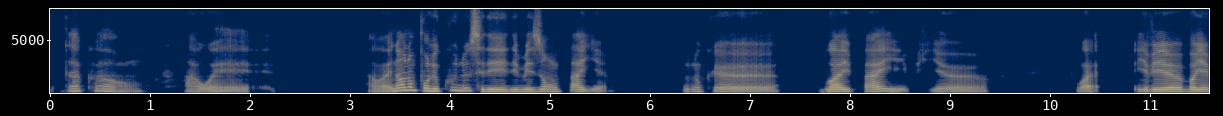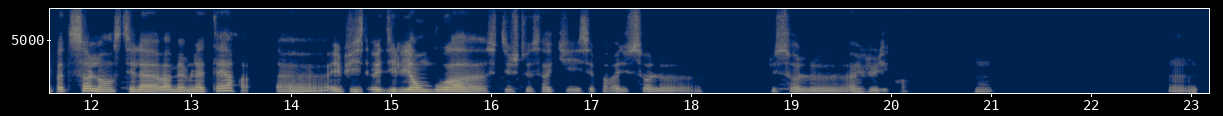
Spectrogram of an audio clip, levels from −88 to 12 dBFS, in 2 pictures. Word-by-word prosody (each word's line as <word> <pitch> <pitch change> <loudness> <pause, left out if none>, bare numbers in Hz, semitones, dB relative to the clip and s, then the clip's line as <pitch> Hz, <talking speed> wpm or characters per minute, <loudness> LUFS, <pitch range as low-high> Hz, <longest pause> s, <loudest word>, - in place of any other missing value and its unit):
D'accord. 220 -2 -3 0.4
Ah - - -7
ouais. - - -4 1.2
Ah - - -7
ouais. - - -1
Non, 260 - +8
non, 290 +1 +7
pour 245 -4 +4
le 220 -1 +7
coup, 270 +7 -1
nous, 245 -1 +5
c'est 215 -5 0
des 185 -2 +6
des 180 - +1
maisons 190 +2 +2
en 180 - -2
paille 180 -1 -2 0.8
donc 180 -1 -9
heu, 165 -2 -1 0.4
bois 190 +2 +6
et 185 - +2
paille 190 +3 +1
et - - -12
puis 160 0 -10
heu, - - -5 1.0
ouais, - - 0 0.4
il 180 - -5
y 185 - +4
avait, 185 0 +6
heu, - - -2
bon, 185 +3 +4
il 185 - +7
y - - +6
avait 170 - +2
pas 180 - 0
de - - -24
sol, 235 -2 +3
hein, 185 +1 -1
c'était 180 -3 -5
la 170 -1 +2
à - - +2
même 170 0 -2
la 175 0 0
terre, 230 +6 +1 0.5
heu 95 - -5 0.2
et 180 - -3
puis, 180 0 -8
ils 175 - -11
avaient 180 0 +1
des 180 +1 -3
lits 180 +1 +4
en 180 - +2
bois, 175 -1 +2
heu, - - -11
c'était 165 - -12
juste 165 +1 -12
ça 175 +2 -10
qui 160 -5 -14
séparait 155 +2 -11
du 150 - -14
sol, 160 +1 -8
heu, - - -12 0.8
du - - -16
sol, 165 -2 -8
heu, 210 -2 -9
avec 155 0 -9
le 150 - -8
lit, - - -15
quoi. 190 - -30 0.7
Mmh. 175 -1 -17 1.8
Mmh - - -12
mh. - - -12
180 Hz, 185 wpm, -24 LUFS, 170-200 Hz, 1.8 s, Non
